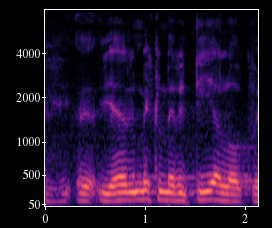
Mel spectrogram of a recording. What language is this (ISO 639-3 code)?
isl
